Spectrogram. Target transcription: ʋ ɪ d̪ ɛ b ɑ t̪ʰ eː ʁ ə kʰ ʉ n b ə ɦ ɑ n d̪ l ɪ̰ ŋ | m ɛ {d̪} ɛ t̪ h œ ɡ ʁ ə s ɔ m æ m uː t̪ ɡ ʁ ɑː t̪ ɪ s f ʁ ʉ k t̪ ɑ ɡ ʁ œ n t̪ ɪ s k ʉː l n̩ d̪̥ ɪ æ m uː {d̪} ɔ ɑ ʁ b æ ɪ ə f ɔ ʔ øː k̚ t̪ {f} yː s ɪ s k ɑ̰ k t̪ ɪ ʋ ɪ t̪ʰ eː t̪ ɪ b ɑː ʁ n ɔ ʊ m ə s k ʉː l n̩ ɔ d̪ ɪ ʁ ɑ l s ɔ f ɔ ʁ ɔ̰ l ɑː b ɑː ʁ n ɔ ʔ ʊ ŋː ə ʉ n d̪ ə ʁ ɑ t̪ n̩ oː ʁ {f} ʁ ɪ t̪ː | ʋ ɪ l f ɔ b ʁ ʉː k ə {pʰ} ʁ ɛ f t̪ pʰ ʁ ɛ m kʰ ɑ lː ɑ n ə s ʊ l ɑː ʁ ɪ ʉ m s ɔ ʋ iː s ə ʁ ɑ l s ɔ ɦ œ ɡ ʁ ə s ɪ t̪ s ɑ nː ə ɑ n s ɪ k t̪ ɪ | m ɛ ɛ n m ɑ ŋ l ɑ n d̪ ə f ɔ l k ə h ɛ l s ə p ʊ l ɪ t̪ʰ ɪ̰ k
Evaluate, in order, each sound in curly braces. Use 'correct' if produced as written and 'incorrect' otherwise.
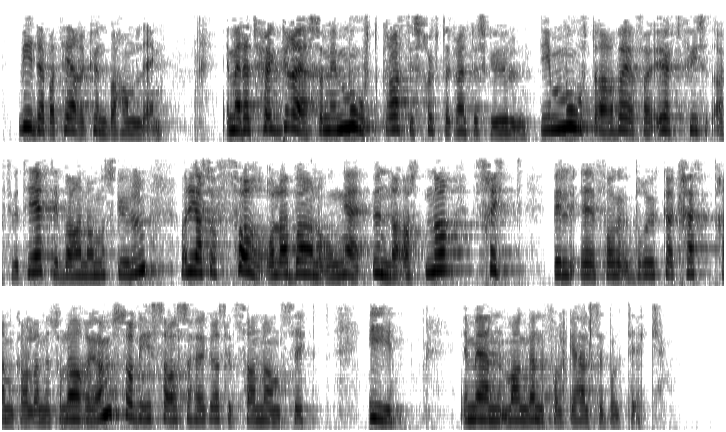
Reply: correct, incorrect, correct, correct, incorrect

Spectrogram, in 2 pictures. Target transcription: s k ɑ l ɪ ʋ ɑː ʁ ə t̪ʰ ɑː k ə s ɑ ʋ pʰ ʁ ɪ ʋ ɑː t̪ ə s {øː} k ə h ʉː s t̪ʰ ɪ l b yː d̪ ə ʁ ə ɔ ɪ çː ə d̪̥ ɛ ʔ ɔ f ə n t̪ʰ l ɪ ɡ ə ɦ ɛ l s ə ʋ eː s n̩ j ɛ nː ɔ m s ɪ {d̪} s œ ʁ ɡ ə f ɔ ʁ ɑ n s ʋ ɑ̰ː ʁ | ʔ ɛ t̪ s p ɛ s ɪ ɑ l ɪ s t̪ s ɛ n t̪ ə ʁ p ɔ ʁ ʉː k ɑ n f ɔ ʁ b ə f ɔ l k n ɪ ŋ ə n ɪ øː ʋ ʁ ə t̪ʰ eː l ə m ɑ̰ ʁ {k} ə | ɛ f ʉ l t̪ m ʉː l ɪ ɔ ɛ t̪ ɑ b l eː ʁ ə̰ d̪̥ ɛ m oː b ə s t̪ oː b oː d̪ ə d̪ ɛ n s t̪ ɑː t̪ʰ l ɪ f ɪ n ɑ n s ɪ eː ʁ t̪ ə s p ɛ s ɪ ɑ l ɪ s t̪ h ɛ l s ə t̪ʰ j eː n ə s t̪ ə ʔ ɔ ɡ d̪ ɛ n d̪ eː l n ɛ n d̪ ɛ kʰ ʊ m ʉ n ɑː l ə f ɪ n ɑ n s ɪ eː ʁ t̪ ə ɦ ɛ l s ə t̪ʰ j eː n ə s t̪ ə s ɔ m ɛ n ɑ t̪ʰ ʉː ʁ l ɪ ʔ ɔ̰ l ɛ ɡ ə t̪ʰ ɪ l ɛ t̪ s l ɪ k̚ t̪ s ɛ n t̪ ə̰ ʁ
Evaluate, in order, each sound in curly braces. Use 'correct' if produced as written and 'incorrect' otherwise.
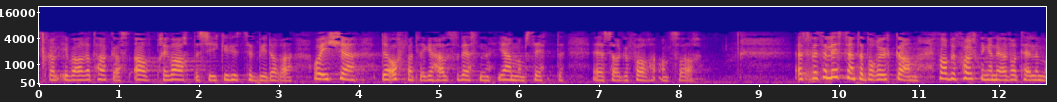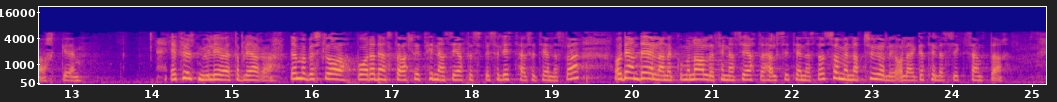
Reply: incorrect, incorrect, correct

